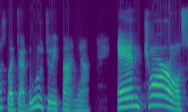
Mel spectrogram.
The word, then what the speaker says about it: Charles: baca dulu ceritanya and Charles bacanya Charles kalau kita nyebutnya Charles tapi bahasa Inggris bacanya bukan Charles Charles kayaknya hilang kayak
